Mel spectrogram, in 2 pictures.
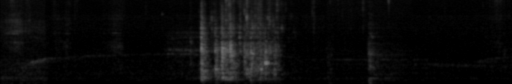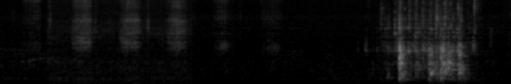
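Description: Safety razor scraping through lathered stubble in short, faint strokes, with two brief louder water splashes, about two seconds in and near the end, as the razor is rinsed.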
